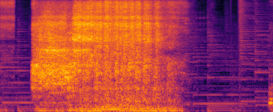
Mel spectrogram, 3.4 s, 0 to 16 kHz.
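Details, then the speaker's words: 1970 Chevy C10 with a 5.7 Vortec 350 from a 1998 van and a 700R4, first start: loud crank into a rough, raspy idle with a puffing note; exhaust leaking at an unsealed donut gasket, possibly also a vacuum leak. "Man, that exhaust is bad. That donut must not have sealed at all."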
